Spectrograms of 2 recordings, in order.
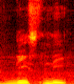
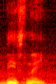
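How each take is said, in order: First: The name is pronounced the English way. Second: The name is pronounced the Spanish way. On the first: The speaker calls it right. "En realidad en inglés sería Disney" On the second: The speaker calls it wrong. "no Disney"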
